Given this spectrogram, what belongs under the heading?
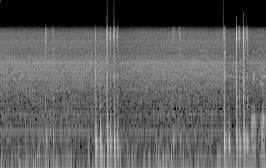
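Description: A computer keyboard is typed on in short bursts of sharp clicks separated by pauses, over a low background hum. No one speaks.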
